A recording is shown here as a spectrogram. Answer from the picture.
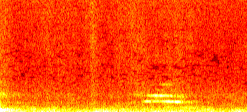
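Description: Near silence: room tone, with one faint, brief high-pitched call about one and a half seconds in.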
